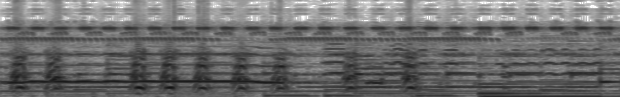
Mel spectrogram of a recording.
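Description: A dog barking repeatedly, about three barks a second, that thins out after about four seconds, over eerie background music.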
